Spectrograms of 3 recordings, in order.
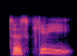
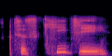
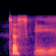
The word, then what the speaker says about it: Tuskegee: Known cases include the Tuskitti Tuskegee Tuskegee Syphilis study, MK Ultra, mind control test, and deliberate radiation releases targeting vulnerable populations.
